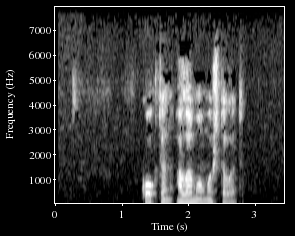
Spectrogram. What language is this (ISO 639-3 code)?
chm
